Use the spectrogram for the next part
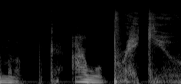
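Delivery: low threatening whisper; menacing barbarian whisper. Pretend. Acted threat to Goliath.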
